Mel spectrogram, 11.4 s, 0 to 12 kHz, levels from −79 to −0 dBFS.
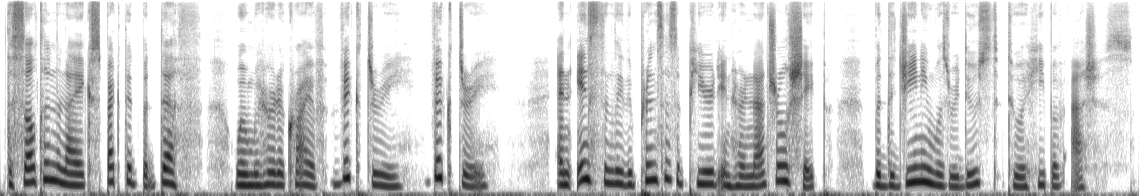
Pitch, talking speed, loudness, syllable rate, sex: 210 Hz, 180 wpm, -18 LUFS, 5.4 syllables/s, female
